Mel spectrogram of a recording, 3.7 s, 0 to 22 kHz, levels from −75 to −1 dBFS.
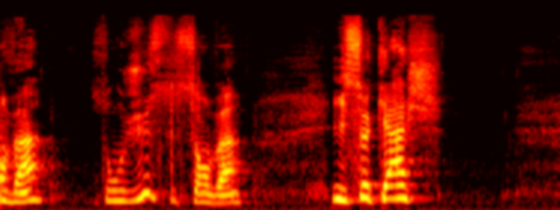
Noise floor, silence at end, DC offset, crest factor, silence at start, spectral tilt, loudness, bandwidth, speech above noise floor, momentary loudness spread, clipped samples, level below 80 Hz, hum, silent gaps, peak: -58 dBFS; 0.8 s; under 0.1%; 20 dB; 0 s; -3 dB/octave; -21 LUFS; 16.5 kHz; 36 dB; 14 LU; under 0.1%; -68 dBFS; none; none; -4 dBFS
